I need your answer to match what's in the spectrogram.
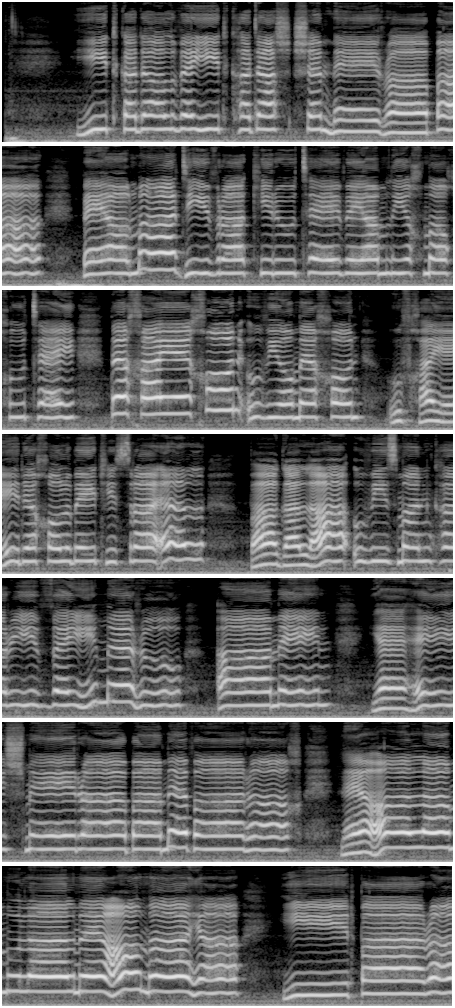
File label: kaddish shalem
